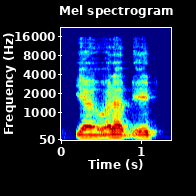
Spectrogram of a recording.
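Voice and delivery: laid-back Californian skateboarder-dude accent. Taking a request to do an accent, using a Californian skateboarder accent. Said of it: "Do a skateboarder Californian accent".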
